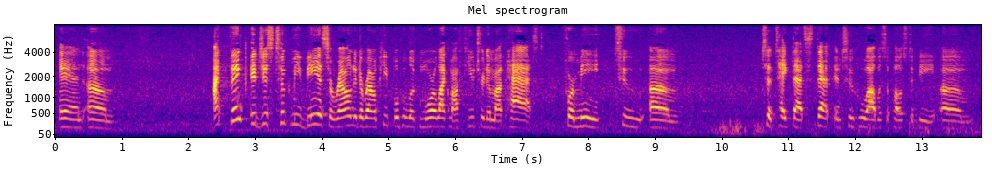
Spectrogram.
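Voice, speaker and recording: A young woman talks in a casual interview, candid and loose with slang and profanity. Her voice is deep for a woman but carries a bright, tense edge. She speaks as a poet guest. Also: measured pace, slight background noise, poor audio. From Oakland, California.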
